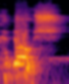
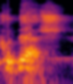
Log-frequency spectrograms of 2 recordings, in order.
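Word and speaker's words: קדוש: In the Hebrew, it's the word kadosh. K-O-D-E-S-H. You can also pronounce it kadesh.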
